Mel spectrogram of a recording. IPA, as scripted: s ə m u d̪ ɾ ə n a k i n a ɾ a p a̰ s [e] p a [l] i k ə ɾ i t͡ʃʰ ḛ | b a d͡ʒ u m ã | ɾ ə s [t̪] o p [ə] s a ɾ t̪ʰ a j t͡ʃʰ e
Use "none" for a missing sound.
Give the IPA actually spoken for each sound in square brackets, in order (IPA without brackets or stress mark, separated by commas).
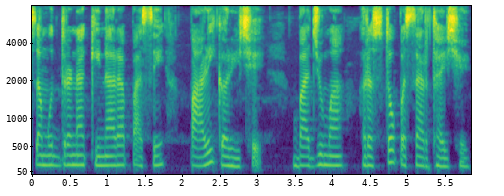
e, ɭ, t̪, ə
